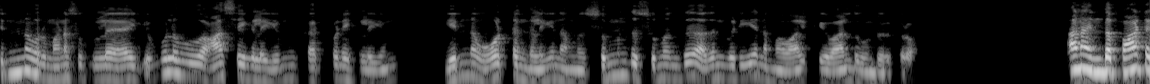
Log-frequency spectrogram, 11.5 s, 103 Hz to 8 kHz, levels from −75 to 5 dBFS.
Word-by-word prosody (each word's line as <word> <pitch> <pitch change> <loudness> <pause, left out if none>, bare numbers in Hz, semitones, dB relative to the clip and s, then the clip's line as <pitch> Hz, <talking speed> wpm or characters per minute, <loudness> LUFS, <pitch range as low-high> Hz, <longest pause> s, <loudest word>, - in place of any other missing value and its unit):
சின்ன 185 +4 0
ஒரு 145 - -3
மனசுக்குள்ள 135 0 -6 0.4
எவ்வளவு 175 +3 -2 0.3
ஆசைகளையும், 130 -4 -5 0.2
கற்பனைகளையும், 120 -3 -8 0.6
எண்ண 160 +3 -11 0.2
ஓட்டங்களையும் 130 -4 -4
நம்ம 110 -2 -6
சுமந்து, 160 +2 -3
சுமந்து 140 +3 -6
அதன்படியே 140 +3 -6
நம்ம 110 -4 -6
வாழ்க்கைய 110 0 -4
வாழ்ந்து 115 +1 -3
கொண்டிருக்கிறோம். 95 -3 -8 1.5
ஆனா, 225 +2 +10
இந்த 195 +2 +10
பாட்டை 225 +2 +9
135 Hz, 100 wpm, -24 LUFS, 115-155 Hz, 1.5 s, ஆனா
